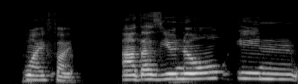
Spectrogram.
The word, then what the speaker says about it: Wi-Fi: on the pronunciation um because in Spanish um wey um but in English Wi-Fi Wi-Fi uh does you know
